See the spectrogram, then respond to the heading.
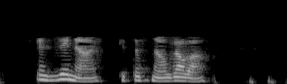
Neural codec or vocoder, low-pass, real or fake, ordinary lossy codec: codec, 16 kHz, 8 kbps, FunCodec, trained on LibriTTS, 25 frames a second; 3.6 kHz; fake; MP3, 16 kbps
